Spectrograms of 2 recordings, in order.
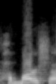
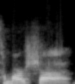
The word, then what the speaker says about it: Hamartia: She was like, it's Hamartia, not Tia.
